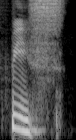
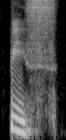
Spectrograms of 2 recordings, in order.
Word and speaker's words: fils: For son, it is fils. The L over here is going to be silent. It's pronounced as fils.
